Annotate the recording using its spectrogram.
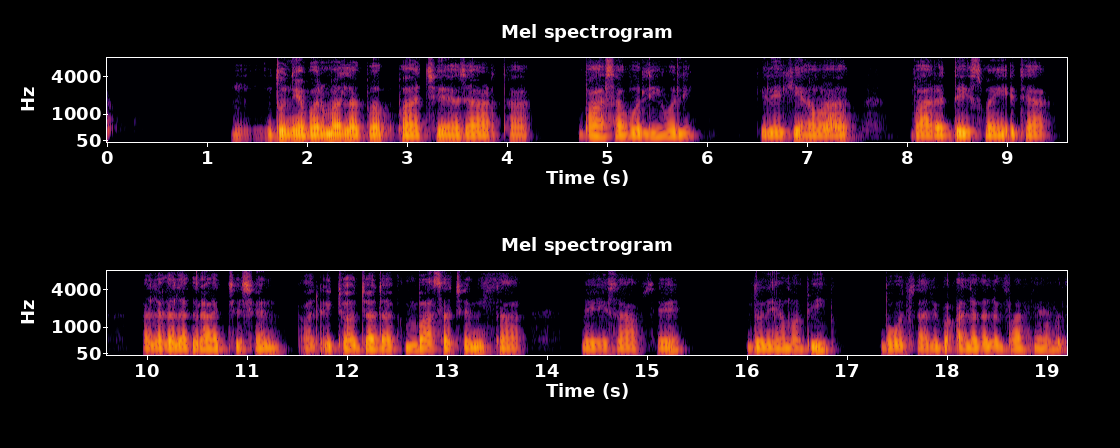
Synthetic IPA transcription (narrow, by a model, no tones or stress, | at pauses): d̪ʊnijabʱəɾmẽlɐɡ̚bʱəɡ̚pãːt͡ʃt͡ʃʰɛːɦɐzaːɾt̪ʰa | bʱaːsaboːliboːli | keleːkiɦɐmaː | bʱaːɾət̪̚d̪eːʃmẽiʔɪt̪ʰja | ɐləɡɐləɡɾaːd͡ʒjət͡ʃʰɪnɔːɾɪ̰t̪ʰjoːzjaːd̪abʱaːsat͡ʃʰɪnt̪a | meːɾɦɪsaːbse | d̪ʊnijamãbʱi | bɔːt̪saːɾiɐ̰ləɡɐləɡ̚baːt̪ɛ̃m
